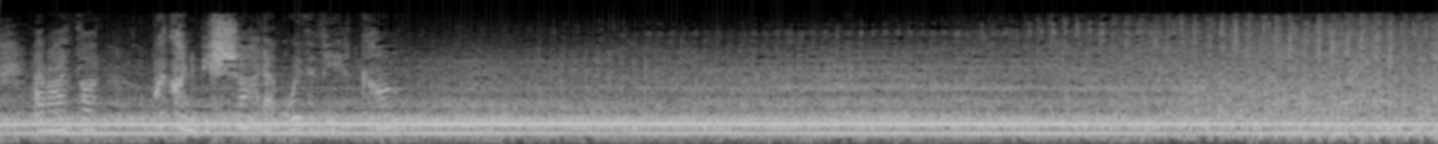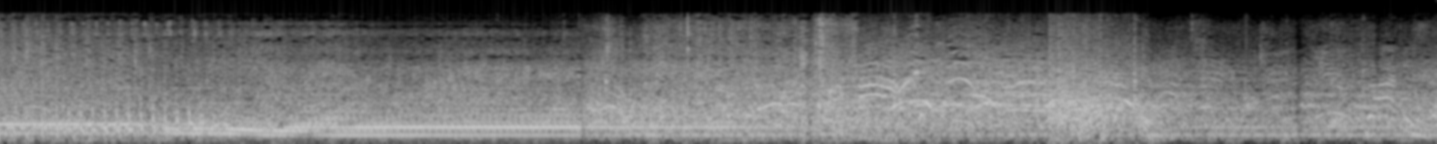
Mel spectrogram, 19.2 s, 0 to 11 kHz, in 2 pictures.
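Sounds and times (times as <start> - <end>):
helicopter flying overhead with thumping rotor: 0.0 - 19.1
speech: 0.3 - 2.6.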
